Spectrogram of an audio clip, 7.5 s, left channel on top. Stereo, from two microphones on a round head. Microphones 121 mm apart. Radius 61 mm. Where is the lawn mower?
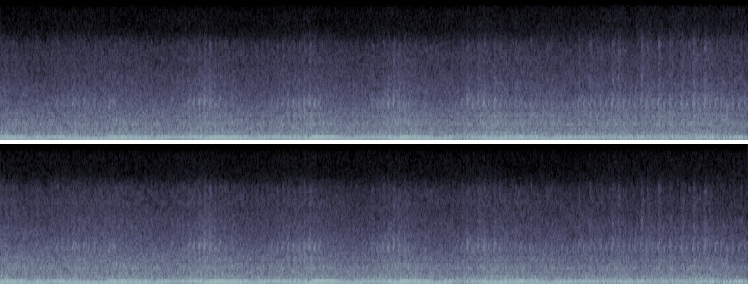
10° right (ahead or behind); by 7.5 s 30° left (ahead or behind).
